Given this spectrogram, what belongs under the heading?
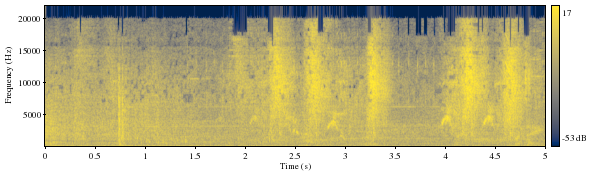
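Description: Spell effects in the Hogwarts Legacy video game, including the Incendio fire spell, give a loud, steady roar of fiery bursts and booms with crackling high hiss. The layered blasts keep going throughout, with little speech.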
